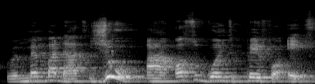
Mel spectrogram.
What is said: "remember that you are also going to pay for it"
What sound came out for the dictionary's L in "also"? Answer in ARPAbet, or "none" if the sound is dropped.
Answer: L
